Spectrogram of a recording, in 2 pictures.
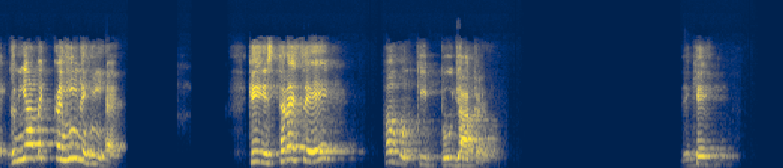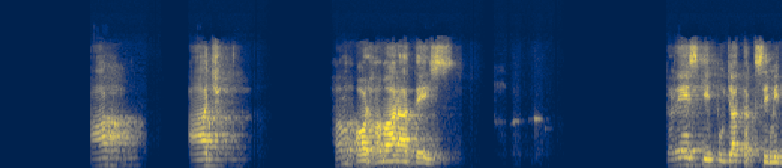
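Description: An elderly man speaks with animation through a microphone, in bursts with long pauses.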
